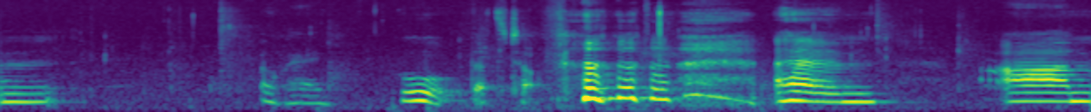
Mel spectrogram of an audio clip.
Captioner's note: laughing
